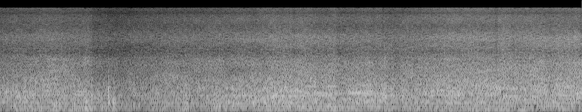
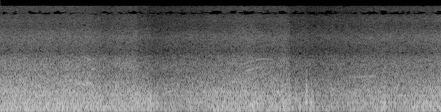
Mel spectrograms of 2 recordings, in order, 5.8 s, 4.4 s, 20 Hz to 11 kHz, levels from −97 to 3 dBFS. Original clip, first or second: second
